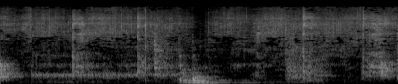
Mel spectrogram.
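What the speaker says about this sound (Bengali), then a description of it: "নাড়াচাড়া করে পেঁয়াজটা লাল লাল করে ভেজে নেব।" Sliced onions stirred and fried in oil until reddish for an egg and pointed gourd curry; a continuous crackling sizzle runs throughout, with scraping and clinking utensil strokes against the pan.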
